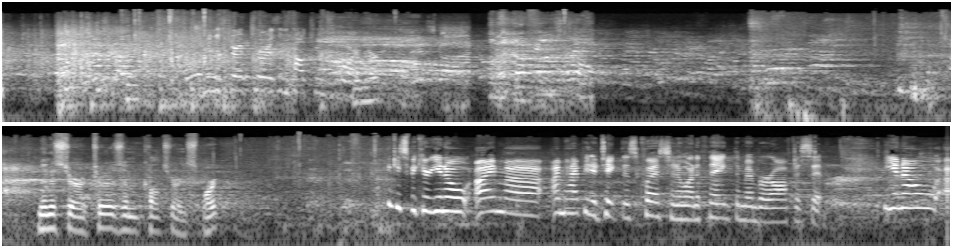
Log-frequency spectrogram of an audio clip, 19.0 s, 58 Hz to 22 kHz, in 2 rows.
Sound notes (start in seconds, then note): 2.9 applause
